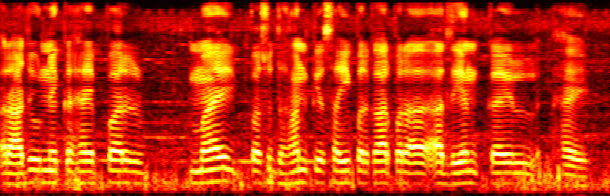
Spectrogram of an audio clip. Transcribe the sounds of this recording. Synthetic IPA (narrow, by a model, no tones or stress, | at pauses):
ɾaːd͡ʒunekəɦɛpəɾ | məpəsud̪ʱɦənkesəɦipɾəkaːɾpəɾəd̪ʱijənkəɪlɦɛ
